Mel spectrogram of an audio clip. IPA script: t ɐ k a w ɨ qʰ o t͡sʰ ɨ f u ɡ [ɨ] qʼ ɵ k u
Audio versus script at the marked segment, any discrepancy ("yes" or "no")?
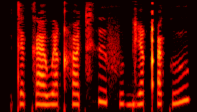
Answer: yes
